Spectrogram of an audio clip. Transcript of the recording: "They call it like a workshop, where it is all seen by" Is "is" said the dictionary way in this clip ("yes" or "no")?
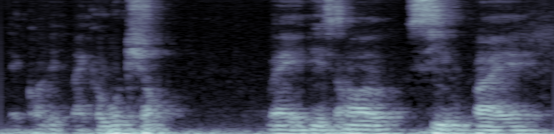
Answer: no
